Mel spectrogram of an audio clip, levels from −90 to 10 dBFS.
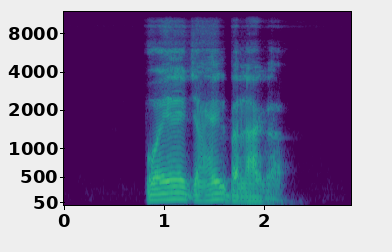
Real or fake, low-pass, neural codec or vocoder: fake; 10.8 kHz; codec, 32 kHz, 1.9 kbps, SNAC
